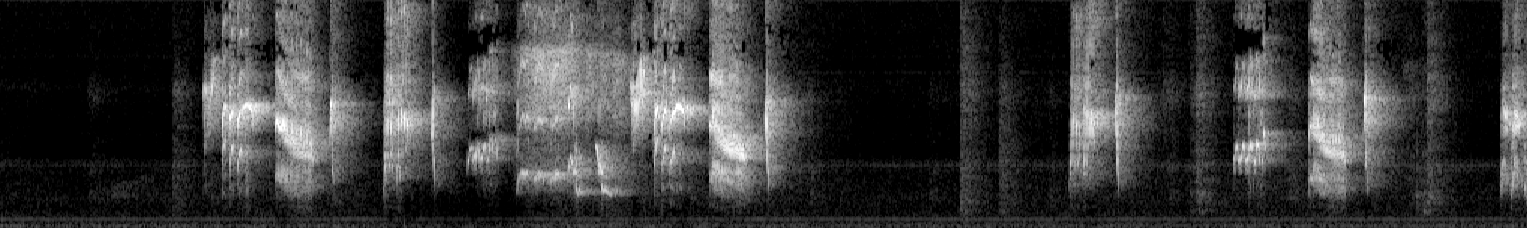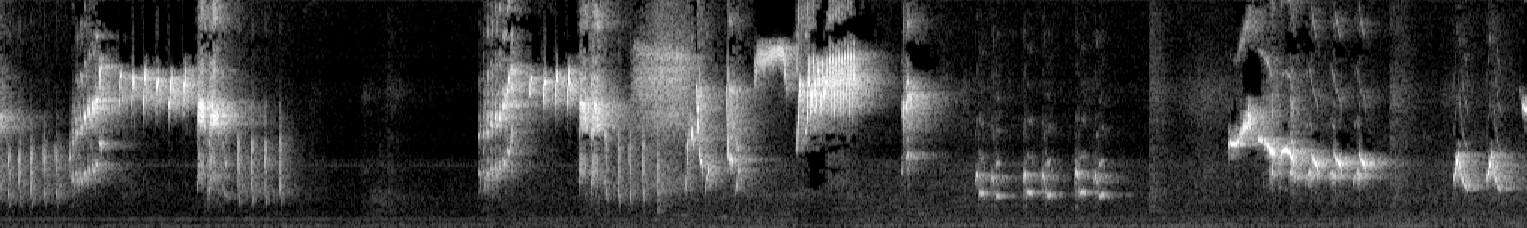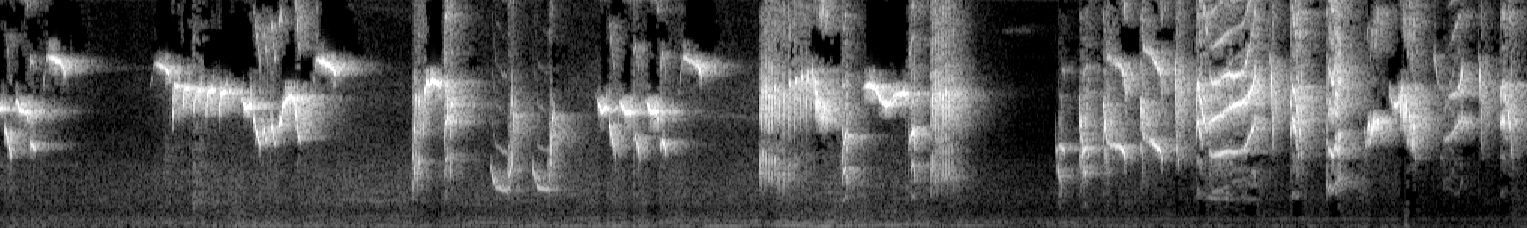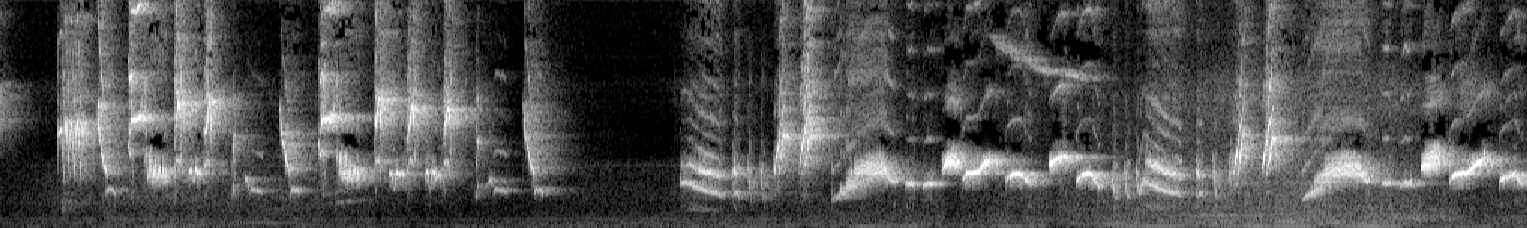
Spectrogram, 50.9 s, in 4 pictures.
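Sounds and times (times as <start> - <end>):
orange-headed thrush whistling song: 1.7 - 6.6, 12.5 - 15.2, 16.7 - 22.2, 23.0 - 33.6, 34.2 - 42.9, 43.8 - 50.9.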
